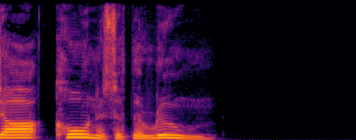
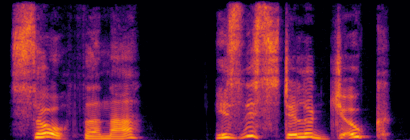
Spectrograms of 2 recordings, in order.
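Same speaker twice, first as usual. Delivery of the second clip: louder, exasperated director; angry, half-shouted challenge; a narrated shout, louder; 3 semitones higher, 4 dB louder than usual. A narrator's reading. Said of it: "Monsieur Armand shouted".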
